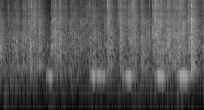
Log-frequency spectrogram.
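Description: Plastic mailer bag crinkling and crackling in irregular bursts as it is handled and pulled open by hand.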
